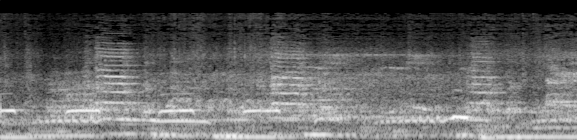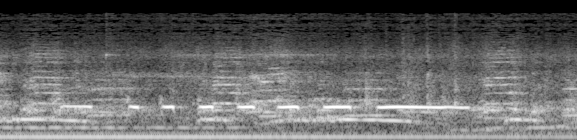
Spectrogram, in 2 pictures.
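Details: Zebra dove, Bangkok type, recorded at Umbaran: a clear run of short repeated cooing notes in the later half, ending in a longer held note, after a noisy opening with chickens and low rumble.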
